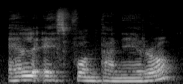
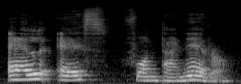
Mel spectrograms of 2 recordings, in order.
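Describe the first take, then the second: First: The voice rises at the end like a question. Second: The voice falls at the end like a statement. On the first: It asks whether he is a plumber. "to make it into a question, it's the same words" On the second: It states that he is a plumber. "He is a plumber"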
